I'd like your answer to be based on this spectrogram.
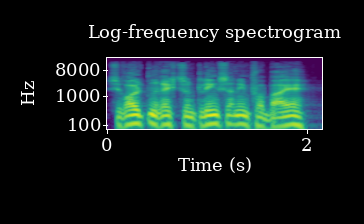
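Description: A man reading a novel aloud as scripted audiobook narration, giving the characters' lines small shifts in pitch. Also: fairly even intonation, normal speed, dry recording, studio quality.

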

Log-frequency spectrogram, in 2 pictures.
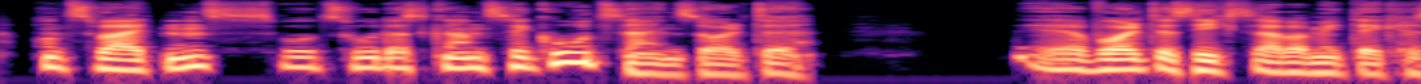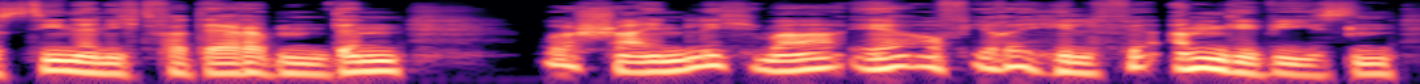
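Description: A man narrating an audiobook in a calm, even storytelling manner. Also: fairly low pitch, dry recording, studio quality. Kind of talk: scripted narration.

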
